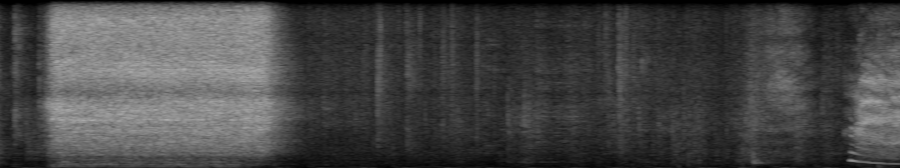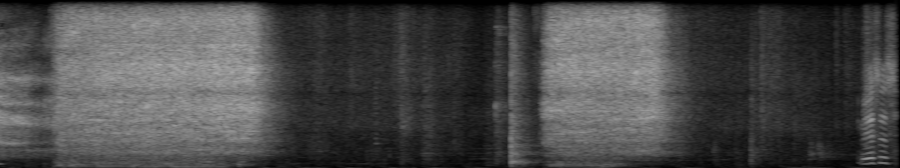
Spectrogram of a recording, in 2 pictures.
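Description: Handheld power saw cutting through the branches and trunk of a live Christmas tree, in three bursts of about two seconds each, with quieter pauses between them.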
